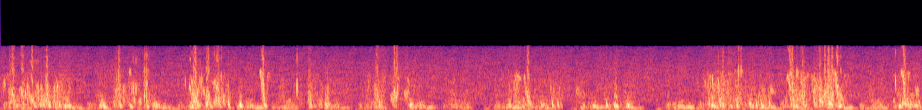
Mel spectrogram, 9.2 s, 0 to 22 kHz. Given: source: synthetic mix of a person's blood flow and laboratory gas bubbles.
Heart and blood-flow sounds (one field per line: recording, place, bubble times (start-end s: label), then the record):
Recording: Doppler ultrasound of blood flow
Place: precordium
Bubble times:
0.01-0.74 s: bubbles
1.12-1.59 s: bubbles
1.83-2.32 s: bubbles
2.57-2.70 s: bubbles
2.92-3.00 s: bubbles
3.05-3.31 s: bubbles
3.72-3.85 s: bubbles
3.89-4.00 s: bubbles
4.03-4.11 s: bubbles
5.06-5.35 s: bubbles
5.46-5.62 s: bubbles
5.75-5.82 s: bubbles
6.02-6.22 s: bubbles
7.01-7.76 s: bubbles
7.81-8.48 s: bubbles
8.91-9.23 s: bubbles
From the record:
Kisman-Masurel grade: 332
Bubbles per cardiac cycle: rolling drumbeat, 9 or more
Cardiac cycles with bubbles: 50 to 99%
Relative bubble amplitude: moderate (0.250 to 0.450)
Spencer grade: 3 (all of the cardiac periods contain showers or single bubble signals, but not dominating or overriding the cardiac motion signals)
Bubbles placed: anywhere in the cardiac cycle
